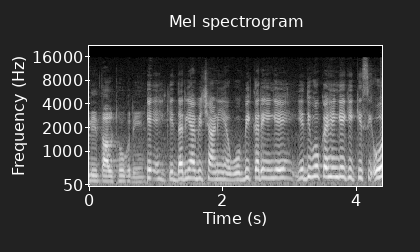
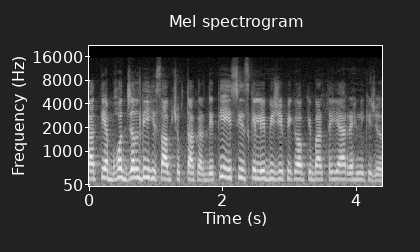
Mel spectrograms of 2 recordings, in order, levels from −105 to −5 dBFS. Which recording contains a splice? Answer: first; 1 cut; at 1.1 s

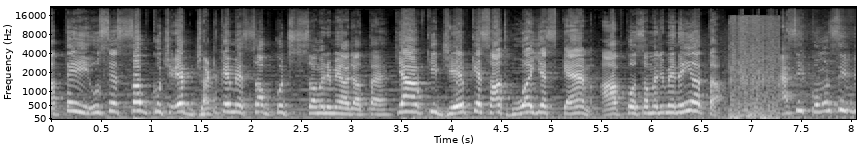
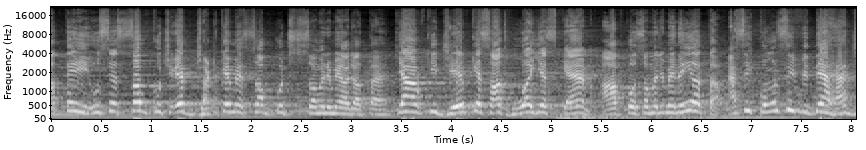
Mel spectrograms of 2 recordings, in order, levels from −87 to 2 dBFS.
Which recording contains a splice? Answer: second; 1 cut; at 6.7 s

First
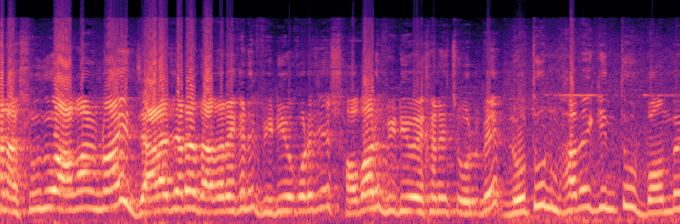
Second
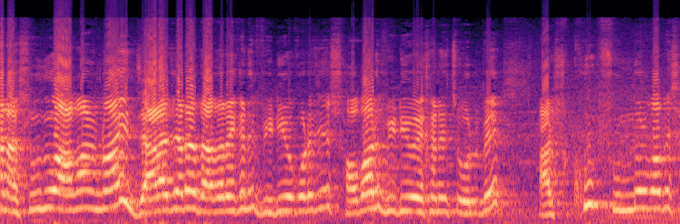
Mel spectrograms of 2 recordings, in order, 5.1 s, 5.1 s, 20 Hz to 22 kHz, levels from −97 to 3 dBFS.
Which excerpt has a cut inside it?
first; 1 cut; at 3.8 s

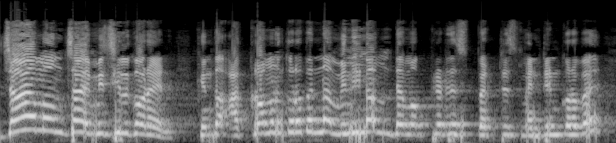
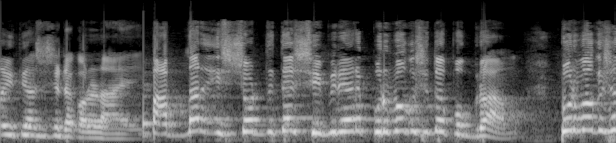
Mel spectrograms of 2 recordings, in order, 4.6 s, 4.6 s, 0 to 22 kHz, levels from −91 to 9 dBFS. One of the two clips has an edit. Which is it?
second; 1 cut; at 1.1 s

